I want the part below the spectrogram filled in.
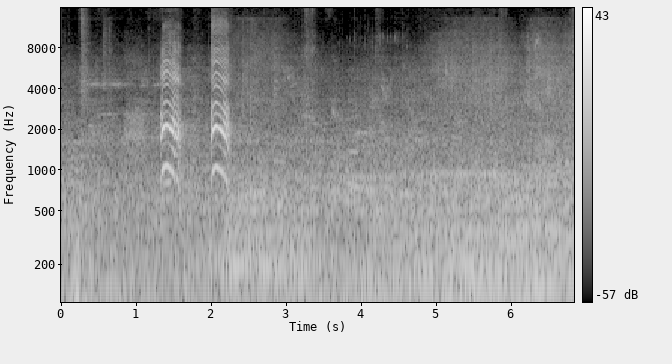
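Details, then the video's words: Crow calling outdoors: two harsh, nasal caws about a second apart, then quiet with a steady low rumble of background noise. "Nature sound - Birds chirping | Sparrow & Crow"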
